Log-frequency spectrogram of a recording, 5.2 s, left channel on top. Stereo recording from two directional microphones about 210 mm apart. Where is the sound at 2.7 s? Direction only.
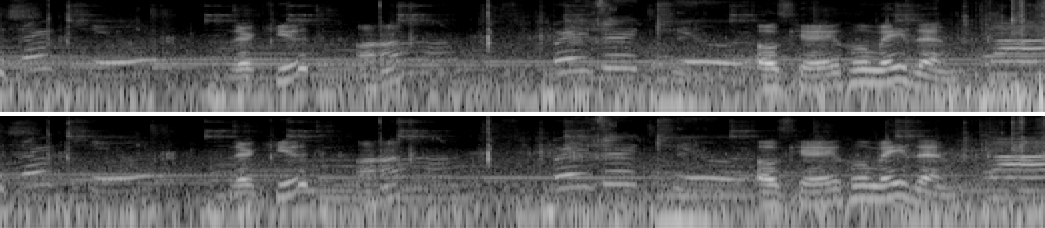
10° left (ahead or behind).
